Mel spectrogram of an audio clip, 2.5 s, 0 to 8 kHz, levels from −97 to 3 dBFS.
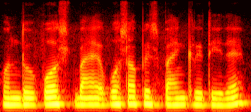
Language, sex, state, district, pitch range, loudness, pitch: Kannada, male, Karnataka, Bangalore, 130-140 Hz, -18 LUFS, 135 Hz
